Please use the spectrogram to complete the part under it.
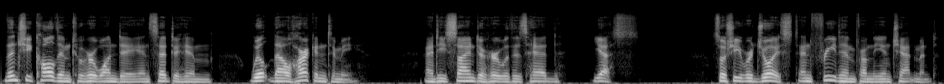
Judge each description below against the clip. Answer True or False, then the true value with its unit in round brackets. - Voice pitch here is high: False (140 Hz)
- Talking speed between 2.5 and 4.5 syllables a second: False (5.8 syllables/s)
